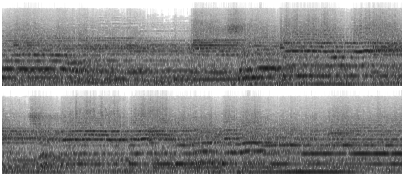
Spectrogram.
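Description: Live pop band with a woman singing, heard from the audience seats of a large arena. The recording is loud and steady, with held instrument notes and guitar.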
